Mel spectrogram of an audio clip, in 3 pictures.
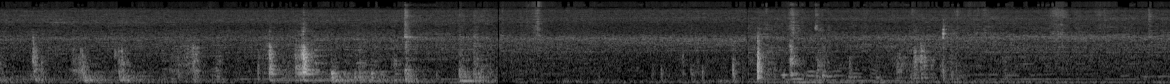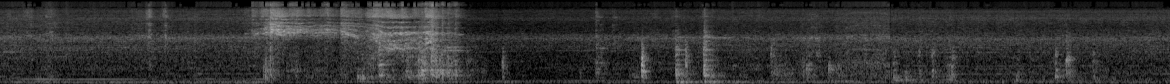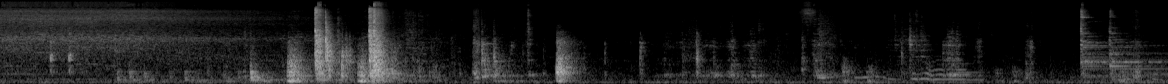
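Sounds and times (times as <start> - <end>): steady hiss: 0.0 - 26.2.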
